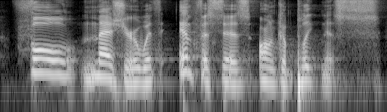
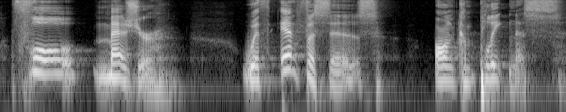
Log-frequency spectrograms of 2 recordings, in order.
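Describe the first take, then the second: First: Said in the usual way. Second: "full measure" slowly, pausing before "with emphasis" and "on completeness"; spaced-out emphasis. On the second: Shown as a demonstration. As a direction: lay out each phrase with a pause between.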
